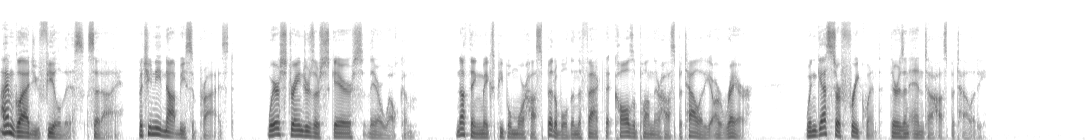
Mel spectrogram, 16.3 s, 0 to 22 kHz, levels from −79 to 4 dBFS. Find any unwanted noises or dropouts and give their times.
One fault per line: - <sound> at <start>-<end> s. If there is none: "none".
none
